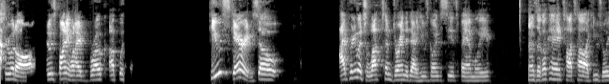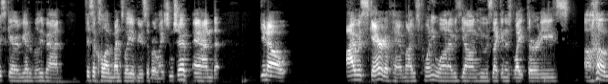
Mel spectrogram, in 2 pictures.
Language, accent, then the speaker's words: English; Tenino, Washington, United States; I'm from a little town in Washington State called Tenino. No one ever knows where it's at. It's like a farm town, but it's about 2 hours south from Seattle in the Pacific Northwest. And, you know, I pretty much grew up in a cow field full of shit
